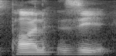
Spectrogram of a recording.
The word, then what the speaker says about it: Ponzi: day he just responded the right pronunciation is pawn zee saying that he thinks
